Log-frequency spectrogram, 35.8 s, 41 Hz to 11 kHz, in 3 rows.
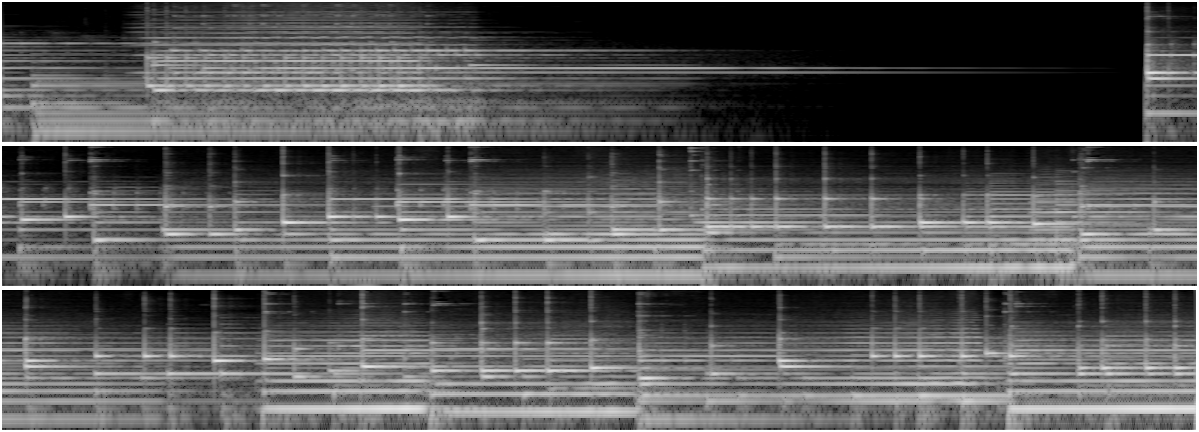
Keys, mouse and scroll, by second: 7.9-12.7 drag, 16.4 ctrl+click, 20.3 click, 26.1 right click, 26.8 click, 29.2-35.2 drag, 35.2-35.8 drag.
